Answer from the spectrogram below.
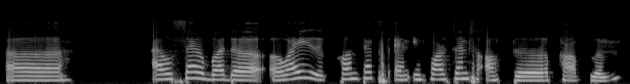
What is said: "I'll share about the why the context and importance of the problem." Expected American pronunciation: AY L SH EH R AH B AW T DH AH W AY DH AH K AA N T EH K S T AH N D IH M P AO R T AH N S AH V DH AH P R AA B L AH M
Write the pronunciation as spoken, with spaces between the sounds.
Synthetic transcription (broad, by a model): AY L S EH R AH B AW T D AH W AY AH K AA N T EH K S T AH N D IH M P AO R T AH N S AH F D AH P R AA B L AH M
